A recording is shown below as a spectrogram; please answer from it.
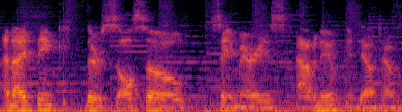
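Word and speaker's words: St. Maries: list all right so St Mary's St Mary's not we get a lot of St Marie St Marie I don't know why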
